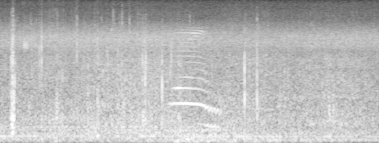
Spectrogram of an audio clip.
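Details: A cat gives a single short meow that slides downward in pitch, set against steady low background hum and scattered faint clicks and knocks.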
